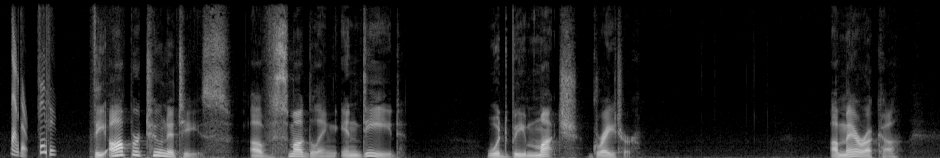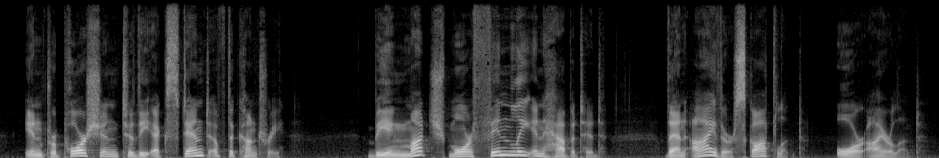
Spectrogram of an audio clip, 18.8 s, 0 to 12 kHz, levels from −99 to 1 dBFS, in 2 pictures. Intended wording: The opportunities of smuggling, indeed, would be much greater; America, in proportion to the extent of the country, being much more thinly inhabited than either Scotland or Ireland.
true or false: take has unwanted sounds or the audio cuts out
true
